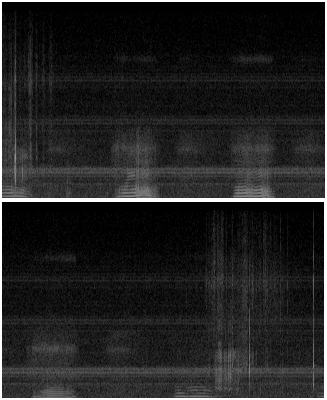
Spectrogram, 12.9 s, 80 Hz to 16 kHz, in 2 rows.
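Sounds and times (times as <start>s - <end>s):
person snoring: 2.2s - 3.2s, 4.6s - 5.5s, 7.0s - 8.0s.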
